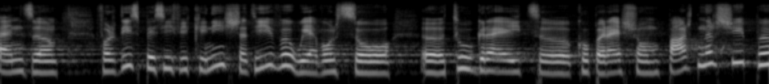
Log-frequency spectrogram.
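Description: The voice is a woman's. Little else can be heard behind her. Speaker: event moderator. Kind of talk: event introduction. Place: hall. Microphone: handheld.

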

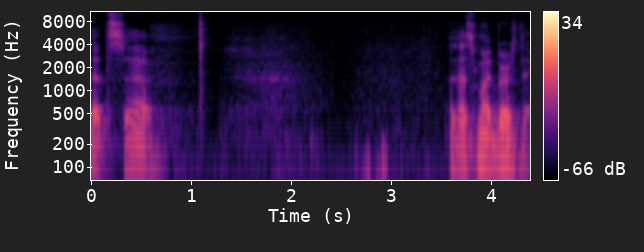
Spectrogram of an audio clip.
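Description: Speaking very slowly, a man uses a fairly low pitch and fairly even intonation. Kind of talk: casual vlog narration while exploring. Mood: quiet, slightly uneasy. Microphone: phone near.

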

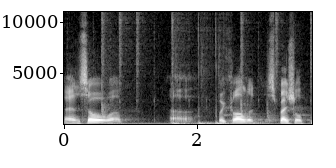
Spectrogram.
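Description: A man speaking at a fairly slow pace, with faint music in the background. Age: 80s+. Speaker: retired air force colonel, war veteran. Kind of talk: interview answer. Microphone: lapel.

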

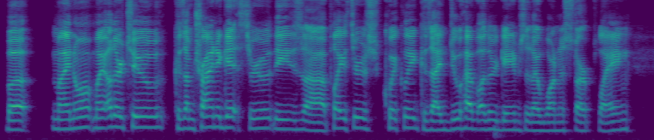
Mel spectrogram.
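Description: A man keeps his intonation fairly even while talking at a moderate pace. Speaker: gaming channel host. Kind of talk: casual channel update chat. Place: home room. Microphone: headset.

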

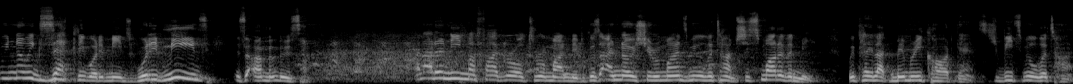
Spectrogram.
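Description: Someone talks at a very fast pace in a South African accent, with light background noise. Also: man, high pitch for a man. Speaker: comedian. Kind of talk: stand-up comedy set. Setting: live audience on stage. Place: stage. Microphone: handheld.

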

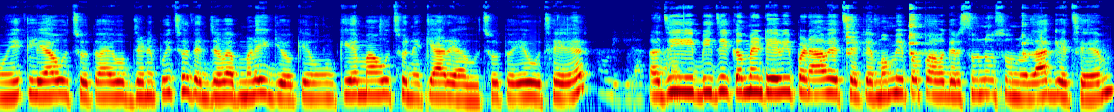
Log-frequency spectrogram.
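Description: Her voice is fairly high-pitched with fairly even intonation. The woman is heard over noticeable background noise. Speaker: family vlogger. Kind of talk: casual vlog talk to camera.

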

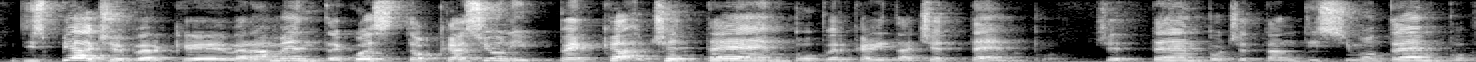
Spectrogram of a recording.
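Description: A man speaks at a high pitch and a fairly slow pace, his tone animated and his intonation lively. Audible room echo surrounds the voice. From Italy. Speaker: football vlogger. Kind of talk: angry rant about a match, fired-up fan commentary. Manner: animated, emphatic. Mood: disappointed, frustrated. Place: home room. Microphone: phone near.

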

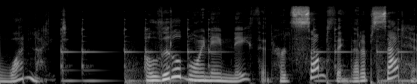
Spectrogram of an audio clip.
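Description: With music in the background, a woman speaks at a fairly low pitch. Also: lively intonation, moderate pace. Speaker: voice-over artist. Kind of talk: book trailer narration.

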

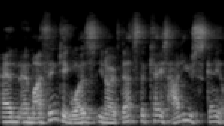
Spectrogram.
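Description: A man's somewhat breathy voice at a very fast pace. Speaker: property investment educator. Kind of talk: tutorial.

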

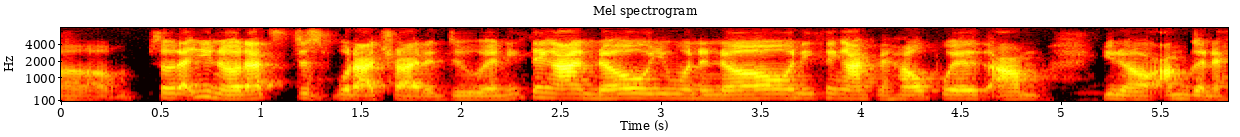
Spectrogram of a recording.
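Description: In a New York accent, a woman talks at a very fast pace with a fairly low pitch. Her intonation is fairly even, and the background is quiet. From Queens, New York. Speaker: community organizer; interview guest. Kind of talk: casual interview. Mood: warm, engaged. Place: home room. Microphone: video call.

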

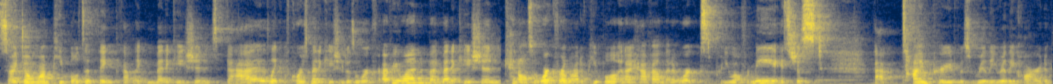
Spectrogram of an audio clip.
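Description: Fairly quick speech with audible room echo and light background noise. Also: woman, fairly low pitch for a woman, ordinary pitch variation. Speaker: vlogger. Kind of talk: casual vlog chat. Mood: reflective, personal, earnest.

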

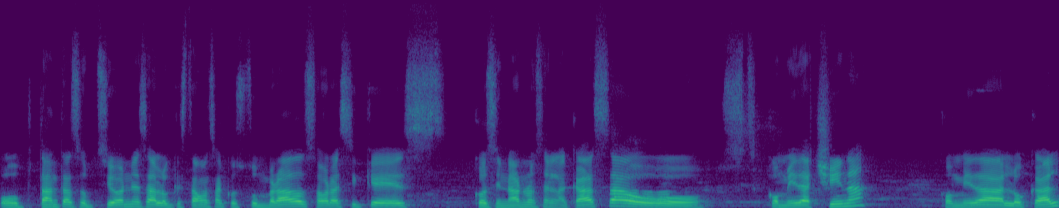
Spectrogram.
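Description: A man with a plain, everyday voice, fairly high in pitch, at a moderate pace with ordinary pitch variation. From Mexico, Guadalajara; Jalisco, Mexico. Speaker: professional footballer; interview guest. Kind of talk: casual interview. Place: home room. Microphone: lapel.

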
